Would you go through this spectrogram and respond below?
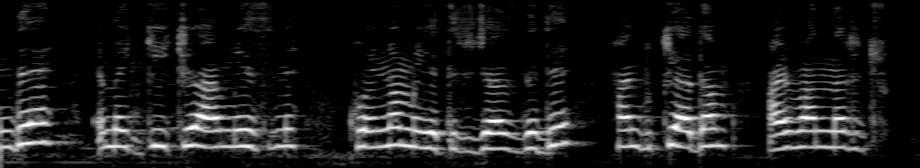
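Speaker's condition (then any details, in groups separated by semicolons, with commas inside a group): Cerebral palsy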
